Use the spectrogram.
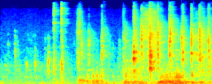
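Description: Quick bursts of typing on a computer keyboard while entering an email address, close and fairly clear, with irregular clicks speeding up toward the end.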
